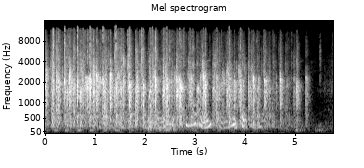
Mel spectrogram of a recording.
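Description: An audience applauds to welcome Kristan Hawkins at a book talk event, steady dense clapping from a sizable crowd that swells and then tapers off near the end.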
